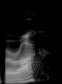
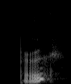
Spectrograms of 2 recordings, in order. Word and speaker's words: Baruch: They say that this portion of Enoch draws from either Fourth Ezra or from, not either, but from Fourth Ezra and Second Baruch. Is that right? How you say his name? – Baruch. – Baruch. – Yeah.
